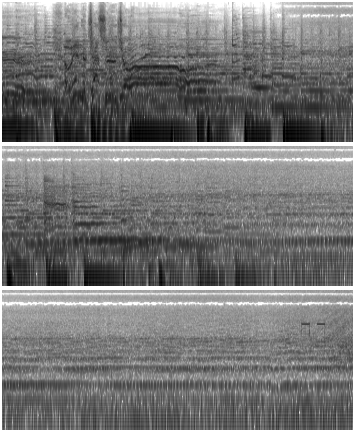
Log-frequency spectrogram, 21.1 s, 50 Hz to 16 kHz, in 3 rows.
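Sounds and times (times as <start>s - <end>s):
country song: 0.0s - 12.7s
drone propellers humming: 0.0s - 21.0s
short high beeps: 19.9s - 20.7s.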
